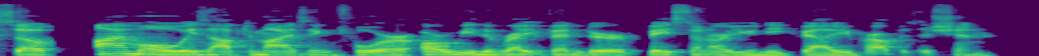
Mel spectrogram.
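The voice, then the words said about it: American accent. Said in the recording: “our listeners can clearly hear an American accent”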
